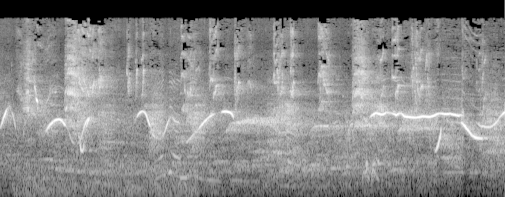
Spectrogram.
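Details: Children coaxing an African grey parrot to talk; a run of clear whistled swoops and slides, some rising, some falling, then a long level whistle that dips at the end, with soft voices and clicks in the background.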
